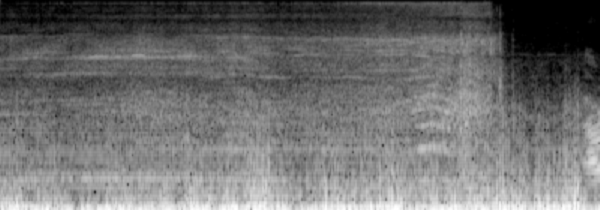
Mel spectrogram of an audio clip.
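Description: FPV racing quadcopter's motors and propellers whining as it comes in low to land, under heavy wind rumble on the microphone. The high propeller hiss cuts off suddenly a little past three seconds in as the quad touches down and the motors stop.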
